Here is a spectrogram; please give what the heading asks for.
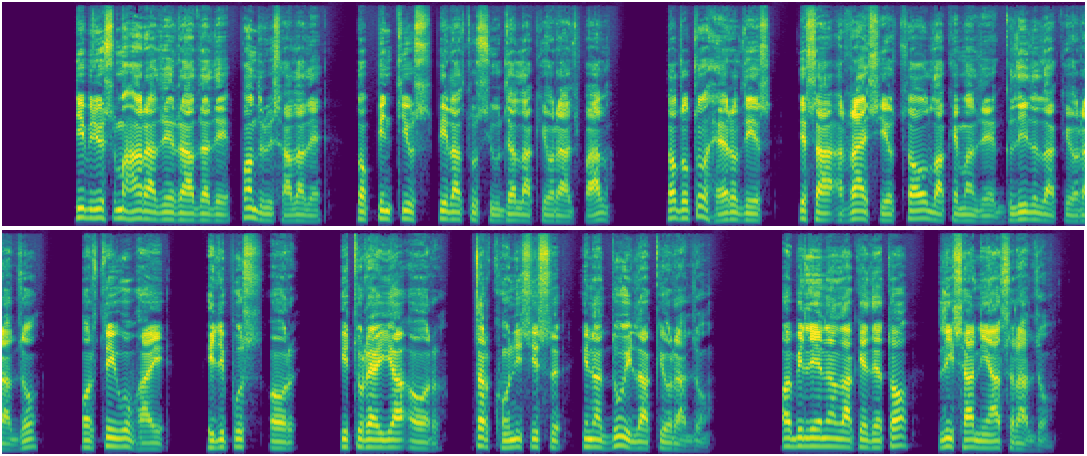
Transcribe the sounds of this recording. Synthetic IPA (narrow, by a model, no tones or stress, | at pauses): t̪iblijʊsmɐɦaɾaːd͡zɛɾaːd͡zad̪ɛpɐ̃nd̪ɾisaːlad̪ɛ | t̪ɔpɪ̃nt̪ijʊspɪlaːt̪ʊsjuːd̪alaːkiɔɾaːd͡zpaːl | t̪ɔd̪ɔt̪ɔɦɛːɾoːd̪eːs | t̪eːsaɾaːjsiɔt͡sɔulaːkɛmãːn̆d͡zɛɡɐliːlɛlaːkiɔɾaːd͡zɔ | ɔːɾt̪eːuobʱaːi | pʰɪlɪpːʊsɔːɾ | ɪt̪uɾaːijaʔɔːɾ | t̪əɾkʰoːnisɪs | ɪnãd̪uilaːkiɔɾa̰ːd͡zɔ̰ | ɐbileːnalaːkɛd̪ɛt̪ɔ | lisaːnɪjaːsɾaːd͡zɔ̰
